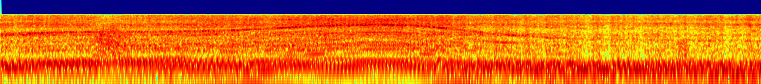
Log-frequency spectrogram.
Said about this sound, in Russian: Мой мотоцикл заработал с первого раза. Спасибо тебе, зайка, что ты такая надежная и хорошая. Очень хороший мотоцикл. Кто не слышал звук магны, пожалуйста, вот он.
